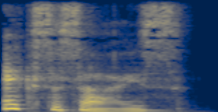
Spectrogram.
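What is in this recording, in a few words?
"exercise", British English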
